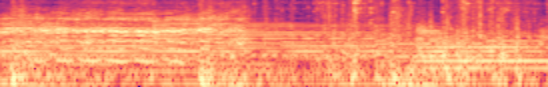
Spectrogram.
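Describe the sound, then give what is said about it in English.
Horses neigh loudly over the steady pounding of galloping hooves as riders spur their mounts over a ridge. The whinnies and hoofbeats run together in a dense, continuous rush. “They leaned forward in their saddles and spurred their mounts, bounding over the ridge to ride out of the sun straight into the outlaws' camp.”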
